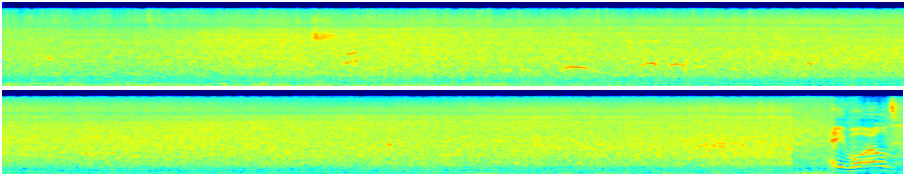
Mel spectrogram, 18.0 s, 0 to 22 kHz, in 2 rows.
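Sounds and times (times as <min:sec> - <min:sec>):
surf breaking on beach: 0:00.0 - 0:18.0
wind noise on microphone: 0:00.0 - 0:18.0.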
